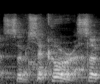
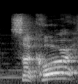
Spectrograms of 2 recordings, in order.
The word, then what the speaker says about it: Sokurah: Yeah, Sokurah. That's how you pronounce it. Sokurah and the great mighty cyclops.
